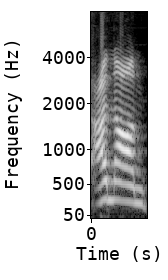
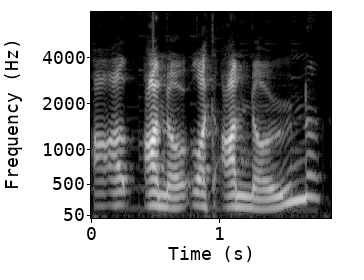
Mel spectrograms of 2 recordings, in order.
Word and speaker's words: Unown: Unown caught! But yeah, I was saying, like, I didn't like that the third movie pronounced it unknown. Like, just like the English word unknown.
